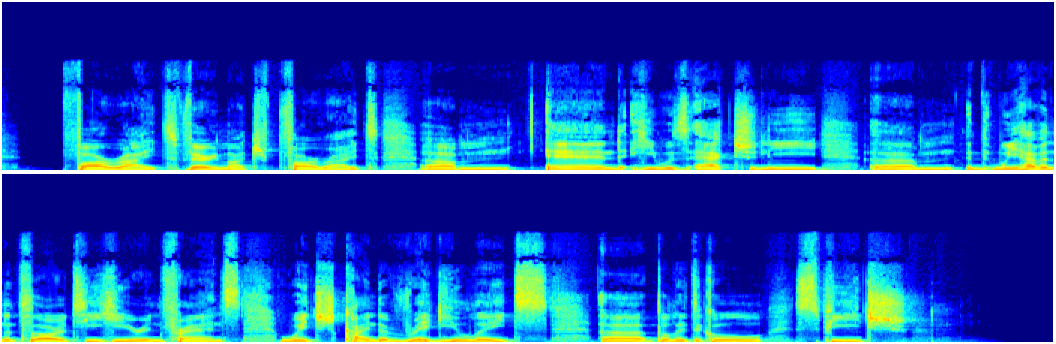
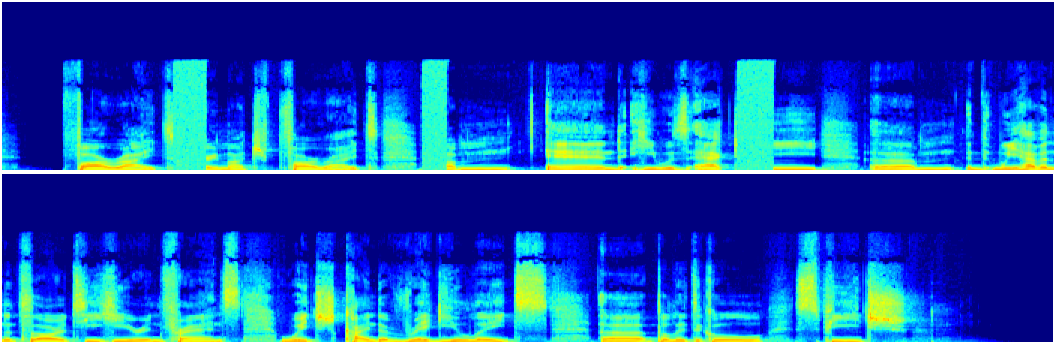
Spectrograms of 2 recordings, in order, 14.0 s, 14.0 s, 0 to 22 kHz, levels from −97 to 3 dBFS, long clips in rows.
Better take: first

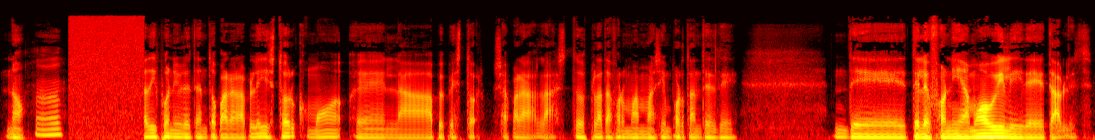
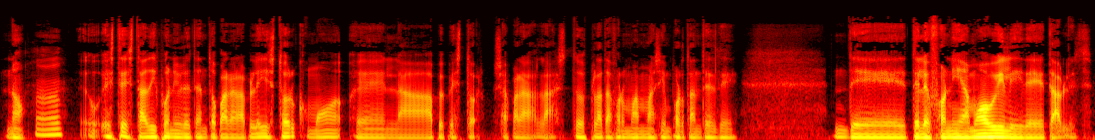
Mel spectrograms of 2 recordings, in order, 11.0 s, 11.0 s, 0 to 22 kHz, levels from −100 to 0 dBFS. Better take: second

